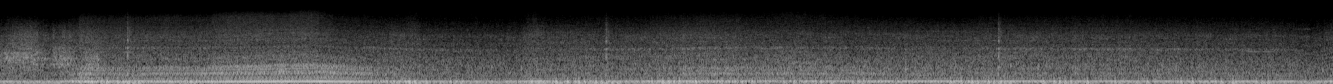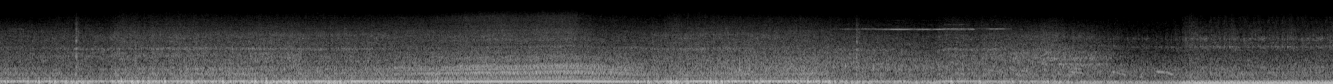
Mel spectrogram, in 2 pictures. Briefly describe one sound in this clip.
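Tyres hiss over a snowy road.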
